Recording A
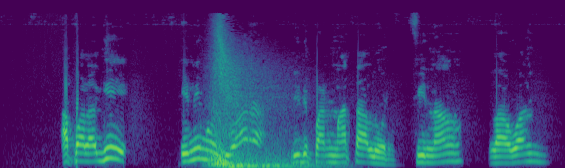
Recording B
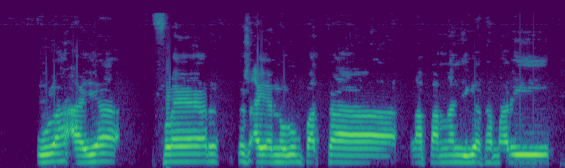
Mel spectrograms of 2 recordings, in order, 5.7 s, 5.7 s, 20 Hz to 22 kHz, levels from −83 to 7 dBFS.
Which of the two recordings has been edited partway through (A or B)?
A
